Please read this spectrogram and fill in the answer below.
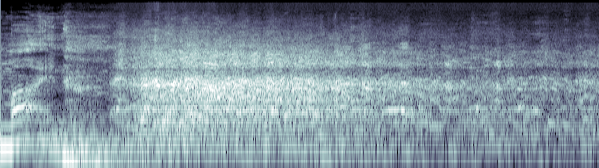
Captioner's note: audience laughing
